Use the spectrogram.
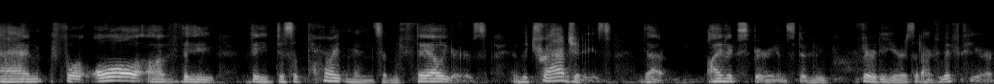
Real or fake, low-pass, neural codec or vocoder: fake; 7.2 kHz; codec, 16 kHz, 2 kbps, FreqCodec, smaller model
